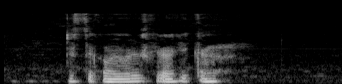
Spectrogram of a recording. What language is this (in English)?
Spanish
